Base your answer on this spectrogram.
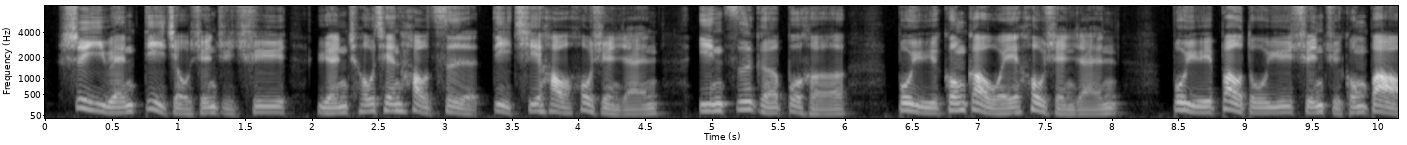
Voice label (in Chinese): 國語; 新北市; 有聲公報; 市議員; 第9選區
